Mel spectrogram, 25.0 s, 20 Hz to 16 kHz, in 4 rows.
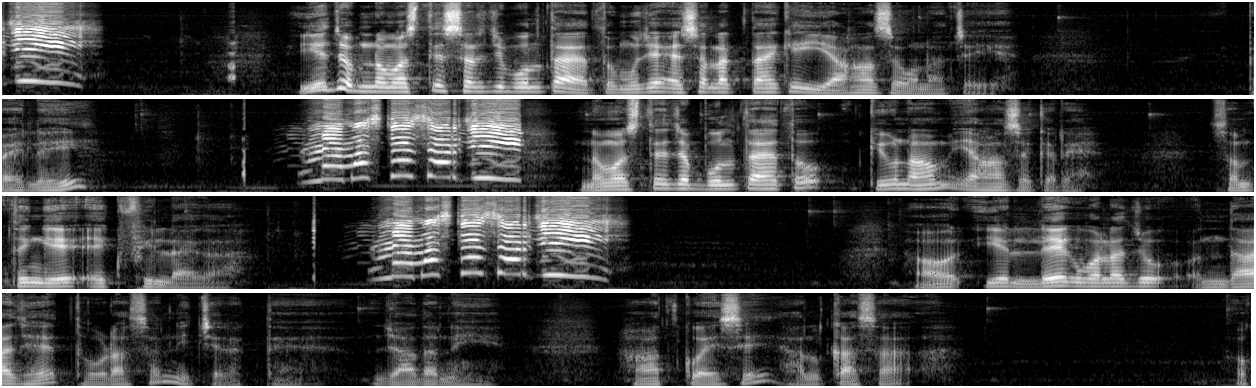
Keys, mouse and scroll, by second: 1.1-2.9 drag, 4.2-6.2 drag, 6.2 space, 7.6 space, 8.1-10.6 drag, 10.9-12.8 drag, 12.8 space, 14.4 space, 15.4-15.9 drag, 15.9-17.4 middle drag, 17.7 g, 19.6 click, 19.9 middle click, 22.7-25.0 drag.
